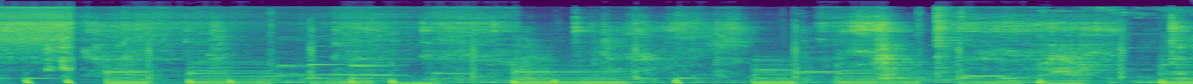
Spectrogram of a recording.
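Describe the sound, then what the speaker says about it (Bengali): Boiled lentils tipped into a pan of hot spiced oil and stirred: loud, busy sizzling with metallic clinks and scraping against the pan, and tonal ringing hum underneath throughout, with no talking. "ডালটা সেদ্ধ করা ডালটা দিয়ে দেবো।"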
